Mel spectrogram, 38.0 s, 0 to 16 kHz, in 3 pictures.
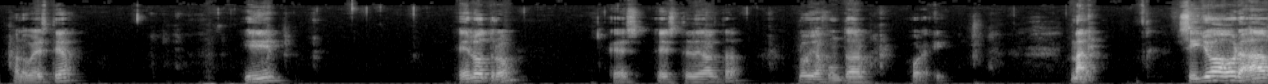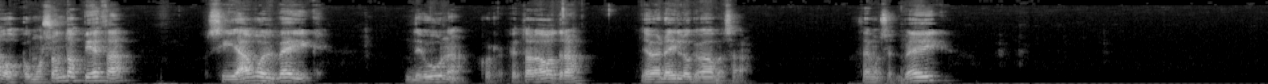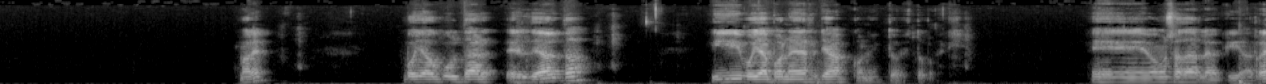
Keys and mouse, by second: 1.7 a, 3.7 right click, 5.3 right click, 6.1 right click, 7.5 shift+right click, 9.1 ctrl+j, 10.1-12.1 middle drag, 12.1 right click, 17.0 right click, 17.6-19.8 shift+right drag, 19.8-28.9 drag, 28.9 right click, 32.0-32.6 middle drag, 32.6 right click, 33.5-38.0 drag.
